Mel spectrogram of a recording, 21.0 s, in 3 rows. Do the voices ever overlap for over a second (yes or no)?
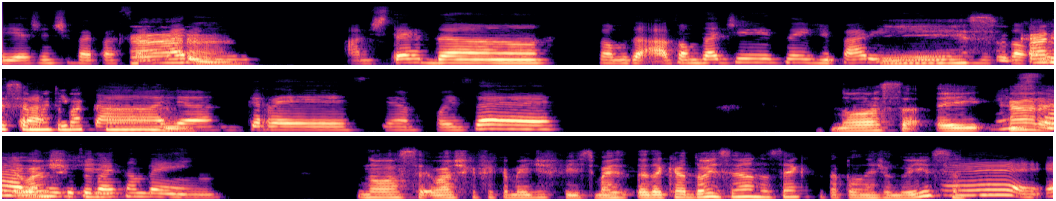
yes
